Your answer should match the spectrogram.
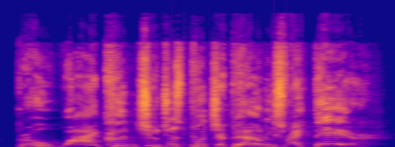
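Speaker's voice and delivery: high-pitched, loud, worked-up protest; excited complaint. Real, not acted. Fan complaining to author about missing bounties, excited.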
